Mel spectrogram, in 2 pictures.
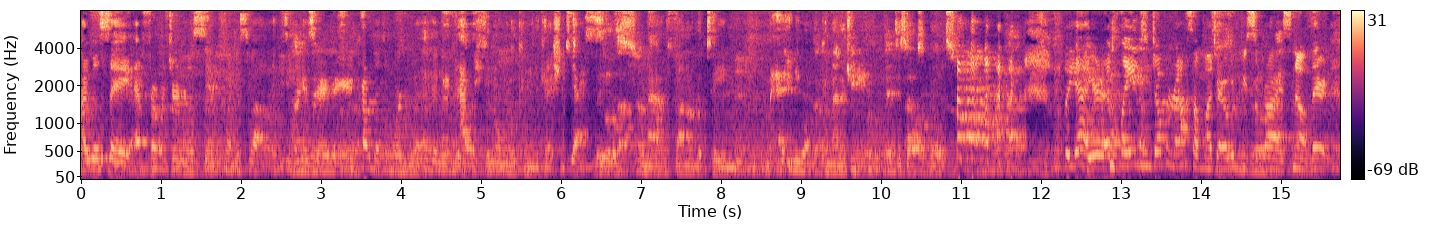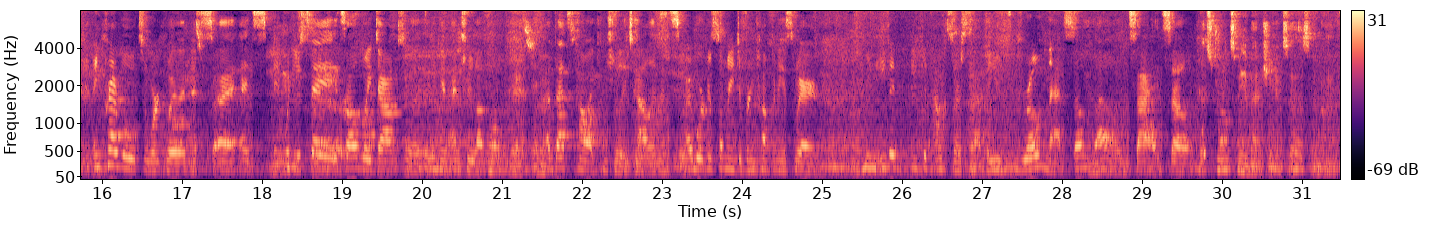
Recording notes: At supply chain tech conference Manifest in Las Vegas.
